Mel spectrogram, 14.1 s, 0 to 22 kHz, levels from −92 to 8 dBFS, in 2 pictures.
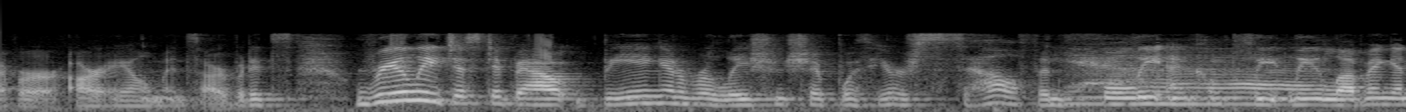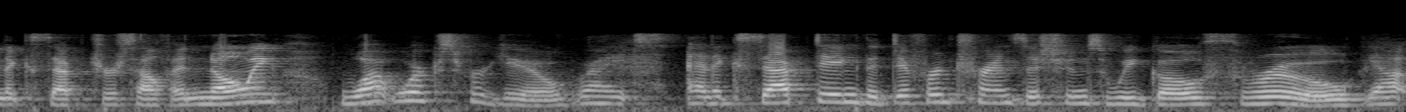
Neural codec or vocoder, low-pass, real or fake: none; 7.2 kHz; real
